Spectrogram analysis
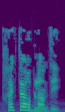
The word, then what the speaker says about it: tracteur blindé: So stream, here's how it's pronounced. Tracteur blindé.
